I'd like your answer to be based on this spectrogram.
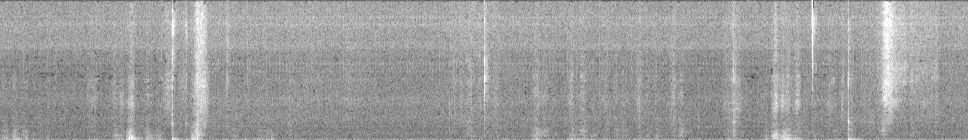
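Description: A metal ballpoint pen, held in the fingertips, writes left-handed across an open spiral-bound notebook whose page is full of handwriting. Quiet, soft scratching of the pen on paper sits over a low background hum, with a few brief, sharper ticks and bright strokes standing out.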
